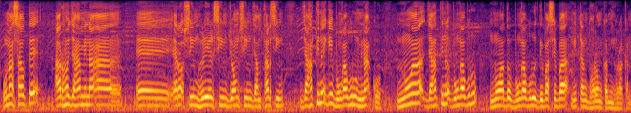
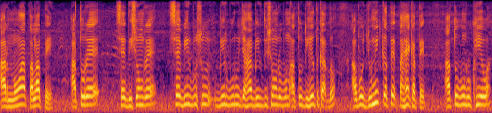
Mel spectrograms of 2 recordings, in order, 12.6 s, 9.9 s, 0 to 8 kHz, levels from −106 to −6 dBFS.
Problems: background sounds at intervals, background conversations at intervals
